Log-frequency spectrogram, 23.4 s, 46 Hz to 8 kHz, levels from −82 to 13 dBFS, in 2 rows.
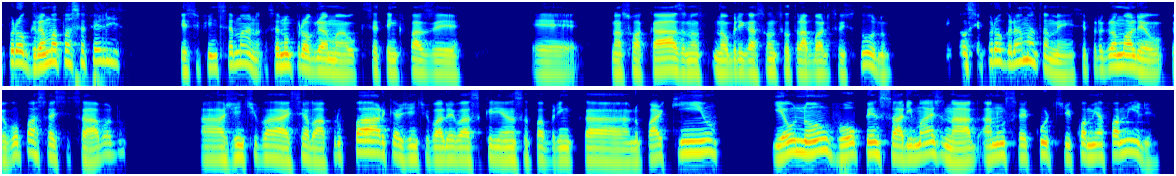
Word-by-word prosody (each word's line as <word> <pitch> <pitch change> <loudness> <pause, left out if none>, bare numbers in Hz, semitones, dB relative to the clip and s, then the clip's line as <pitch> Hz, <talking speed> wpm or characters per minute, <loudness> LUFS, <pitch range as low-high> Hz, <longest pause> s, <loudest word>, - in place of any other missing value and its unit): programa 190 -1 +5
para 205 -1 0
ser 190 +1 -5
feliz. 215 -4 -2 0.6
Esse 120 -1 -5
fim 150 - 0
de 150 - -7
semana, 175 -7 -2
você 155 - -1
não 160 +1 +6
programa 125 -8 +2
o 105 - -3
que 105 - -30
você - - -5
tem 115 -2 -4
que - - -22
fazer, 105 -4 -2 0.7
eh, 100 -1 -6 0.3
na 110 - 0
sua 110 -1 -2
casa, 125 -2 +5
na 110 -1 -1
na 115 -3 +1
obrigação 115 +1 -1
do - - -14
seu 115 - -4
trabalho, 105 -1 0
do 105 - -30
seu 105 - -7
estudo? 125 - -3 0.6
Então 170 +11 -6
se 170 - -13
programa 205 +1 +1
também, 100 -9 -2
se - - -10
programa: 155 +4 +2
"Olha, 150 -4 +5
eu 110 -1 -1
eu 115 - -5
vou 150 +1 -2
passar 150 -4 -2
esse 120 0 -13
sábado 155 +10 -3 0.7
a 120 0 -1
gente 135 +5 -3
vai, 125 -4 +2
sei 135 - -5
lá, 110 -2 0
para 125 +8 -9
o - - -18
parque, 170 -3 +4
a 135 - +1
gente 125 +1 -5
vai 120 -1 +1
levar 120 0 0
as 120 0 -5
crianças 120 -3 -3
para 125 -2 -4
brincar 110 -1 -1
no 105 0 -5
parquinho 165 +8 +1 0.6
e 130 - 0
eu 165 +5 +6
não 180 +3 +5
vou 140 +2 +2
pensar 155 -5 +2
em - - +1
mais 150 +3 +1
nada, 115 -2 +2
a 120 - -1
não 145 +2 +3
ser 135 -3 -6
curtir 150 -3 -1
com 150 - -1
a - - -3
minha 140 +1 +2
família". 160 - -1
130 Hz, 195 wpm, -24 LUFS, 115-160 Hz, 0.7 s, não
